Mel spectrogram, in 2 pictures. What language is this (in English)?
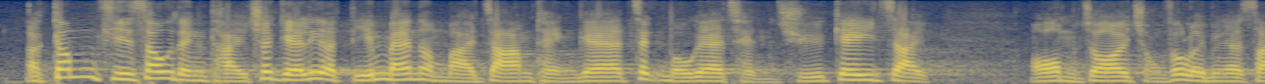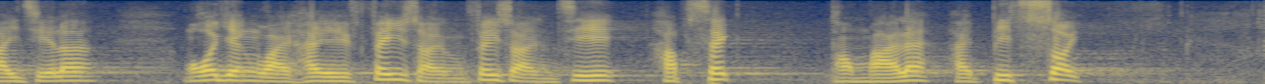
Cantonese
